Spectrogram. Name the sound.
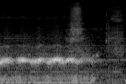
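voice imitating a UFO abduction noise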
